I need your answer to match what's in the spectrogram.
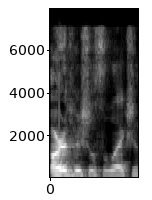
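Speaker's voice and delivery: rapid-fire, high, loud announcer read. Giving themselves a full minute, the speaker reads terms in really fast announcer voice. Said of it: "in my best, really fast reader announcer voice".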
